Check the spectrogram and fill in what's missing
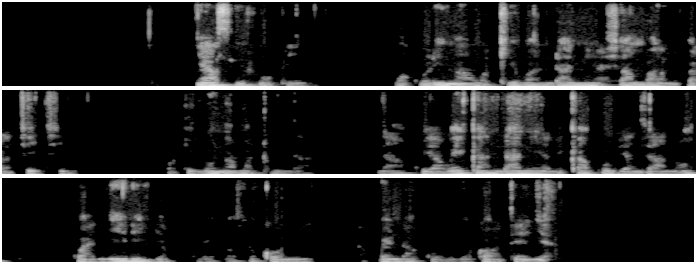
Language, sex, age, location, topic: Swahili, male, 18-24, Dar es Salaam, agriculture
